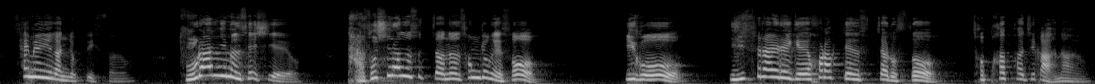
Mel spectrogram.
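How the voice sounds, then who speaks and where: A male pastor giving a conversational sermon with storytelling and humorous asides. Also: sits high.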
